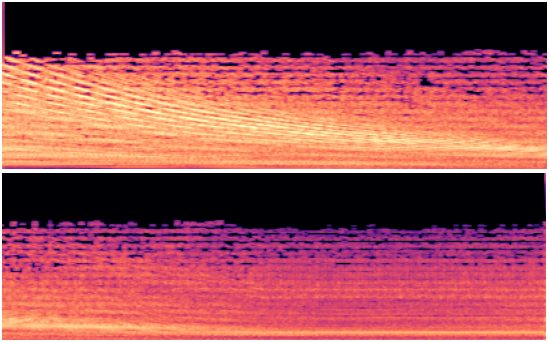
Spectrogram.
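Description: Psytrance breakdown with the kick drum out: a layered synthesizer sweep falls steadily in pitch for about six seconds. It then levels off into a low, steady drone near the end.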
